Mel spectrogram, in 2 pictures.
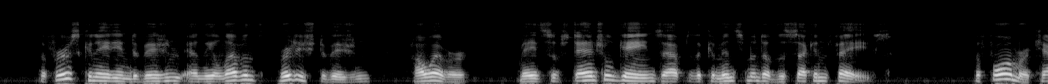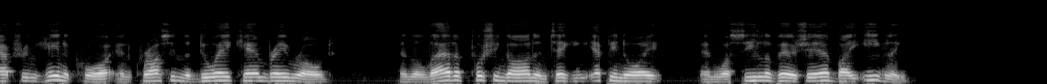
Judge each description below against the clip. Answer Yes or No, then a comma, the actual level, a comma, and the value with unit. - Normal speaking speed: No, slow, 130 wpm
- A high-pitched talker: No, medium, 155 Hz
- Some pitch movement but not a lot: Yes, average, 4.2 semitones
